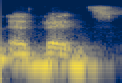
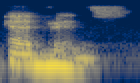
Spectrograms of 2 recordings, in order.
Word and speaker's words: advents: And it is advents, not advents, but advents. Accent is on the first syllable.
